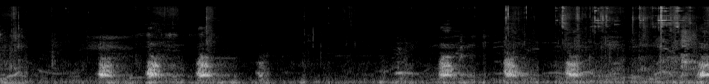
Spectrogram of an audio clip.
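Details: Dogs at a dog park where a small white dog attacks and bites a German Shepherd; a run of sharp, mid-pitched barks, two or three quick ones, a pause, then several more, over murmuring people and background noise.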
